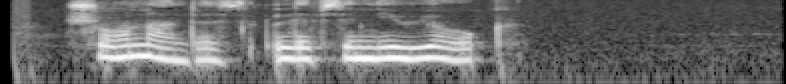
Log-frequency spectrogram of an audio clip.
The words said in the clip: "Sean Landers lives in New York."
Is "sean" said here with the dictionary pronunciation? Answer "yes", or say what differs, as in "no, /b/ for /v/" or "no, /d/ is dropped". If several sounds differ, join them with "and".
yes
